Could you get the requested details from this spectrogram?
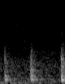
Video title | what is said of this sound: Can I save this scrapper? | it doesn't sound too bad. It sounds like metal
